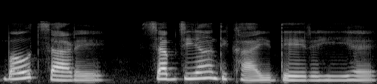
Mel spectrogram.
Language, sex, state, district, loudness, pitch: Hindi, female, Himachal Pradesh, Shimla, -18 LUFS, 195 Hz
